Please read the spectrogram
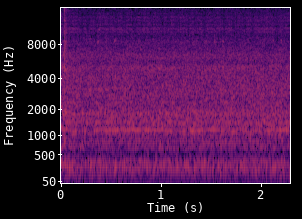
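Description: Steady low hiss of room tone with a faint steady high tone through it, and no distinct sounds.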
